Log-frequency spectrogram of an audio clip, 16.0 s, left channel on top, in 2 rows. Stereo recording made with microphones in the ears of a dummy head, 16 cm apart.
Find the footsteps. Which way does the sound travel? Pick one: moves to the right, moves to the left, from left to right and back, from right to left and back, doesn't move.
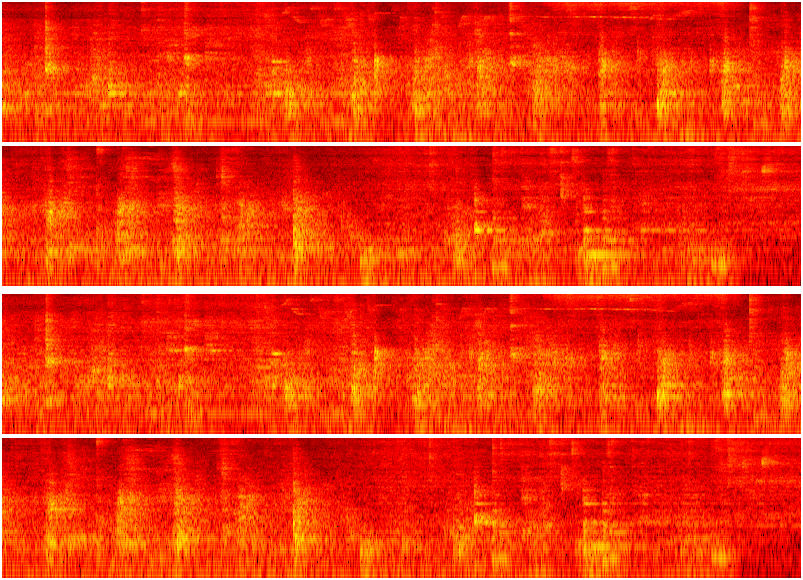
from right to left and back.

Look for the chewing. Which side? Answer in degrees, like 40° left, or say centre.
30° left.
